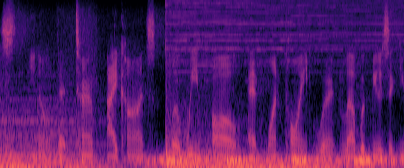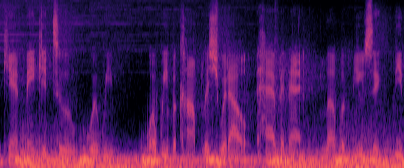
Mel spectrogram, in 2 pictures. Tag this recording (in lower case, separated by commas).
speech, heart sounds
